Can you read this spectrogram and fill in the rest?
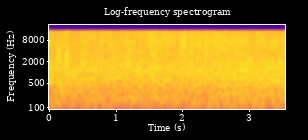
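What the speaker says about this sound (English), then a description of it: "it rains like this, like a lot" Dense, steady downpour of heavy tropical rain hissing across surfaces, constant and enveloping with no pauses or voices.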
